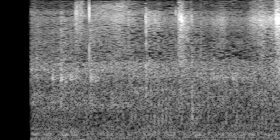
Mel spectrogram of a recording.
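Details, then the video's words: Mimi, a pet cat, snores loudly while asleep indoors: a low, steady rumble with pulsing low tones and a faint hiss above. Faint clicks show up near the end. "MIMI BOBONYA NGOROK"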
